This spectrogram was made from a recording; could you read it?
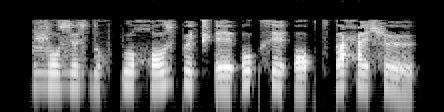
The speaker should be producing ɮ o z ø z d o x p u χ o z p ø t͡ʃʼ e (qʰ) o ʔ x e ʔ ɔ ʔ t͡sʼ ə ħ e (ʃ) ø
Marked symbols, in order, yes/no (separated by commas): no, no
